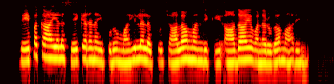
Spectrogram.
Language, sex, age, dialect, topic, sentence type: Telugu, female, 36-40, Telangana, agriculture, statement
